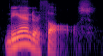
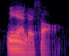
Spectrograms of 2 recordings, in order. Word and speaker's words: Neanderthal: And he mispronounced Neanderthal, which I did too. It's Neanderthal. I didn't know that, but I don't care.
